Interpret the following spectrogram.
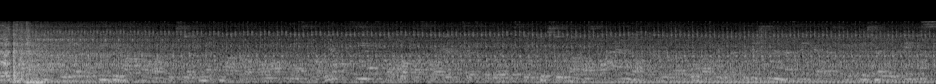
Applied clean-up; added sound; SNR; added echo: none; Idling / Engine starting; -2 dB; reverberation time 0.7 s.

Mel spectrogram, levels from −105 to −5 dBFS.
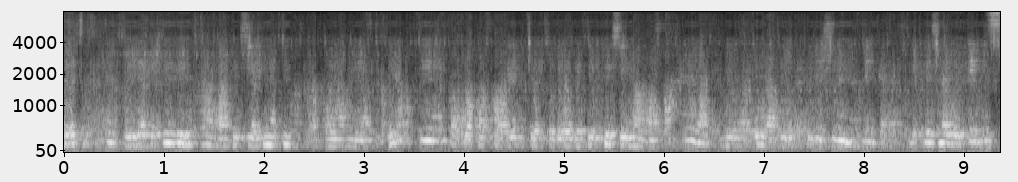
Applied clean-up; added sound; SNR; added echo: neural separator model SepFormer DNS4.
